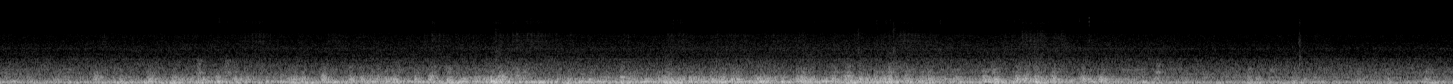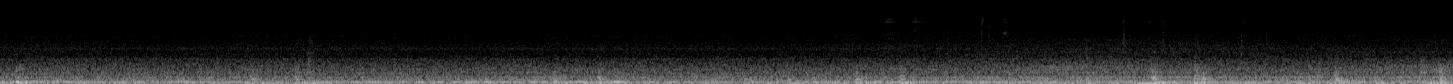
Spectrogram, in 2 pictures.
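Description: Low rumble of a Class 390 Pendolino electric train running on the rails, heard inside the passenger coach. It is louder over roughly the first ten seconds, then settles to a steadier, quieter run.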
